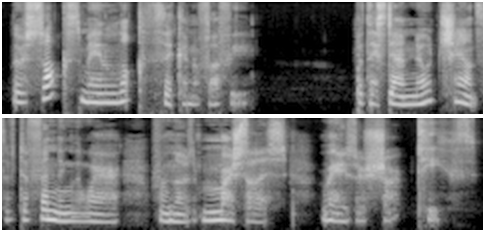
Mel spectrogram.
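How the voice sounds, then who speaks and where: A woman acting as a grave nature documentary narrator speaks in a hushed, breathy murmur. The delivery is slow and grandly suspenseful, with a creaky edge, as parody for an audio roleplay. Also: medium pitch, exaggerated voice.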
